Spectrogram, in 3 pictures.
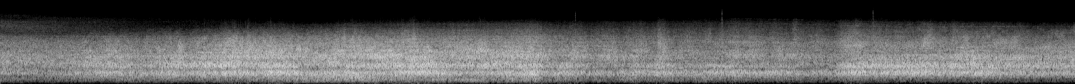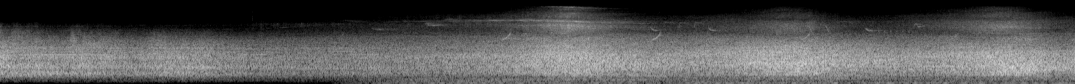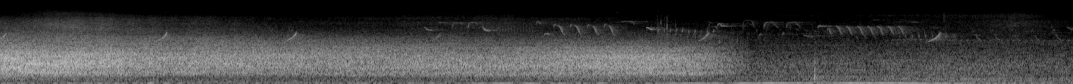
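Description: Boeing 737 jet airliner on low final approach, its engines swelling loud as it passes and then fading. After a cut, a jet on the runway, its engine noise rising and falling in several swells, with wind rumbling on the microphone, until the sound drops away suddenly near the end.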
